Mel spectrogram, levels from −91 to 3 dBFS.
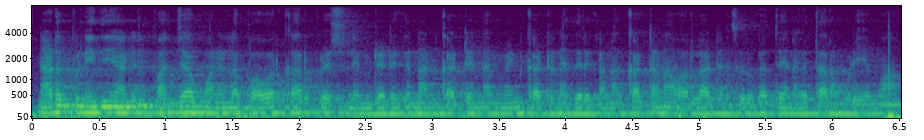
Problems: constant background noise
